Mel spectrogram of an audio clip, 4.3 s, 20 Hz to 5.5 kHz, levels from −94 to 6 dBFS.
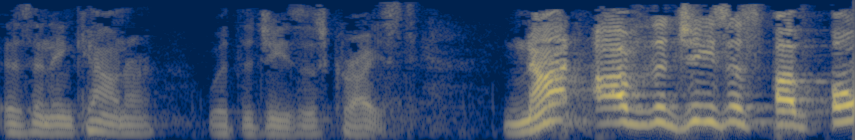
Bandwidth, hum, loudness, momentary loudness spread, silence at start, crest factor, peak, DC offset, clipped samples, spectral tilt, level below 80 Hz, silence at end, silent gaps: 5.4 kHz; none; -23 LUFS; 22 LU; 0.05 s; 20 dB; -6 dBFS; under 0.1%; under 0.1%; -6 dB/octave; -74 dBFS; 0 s; none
